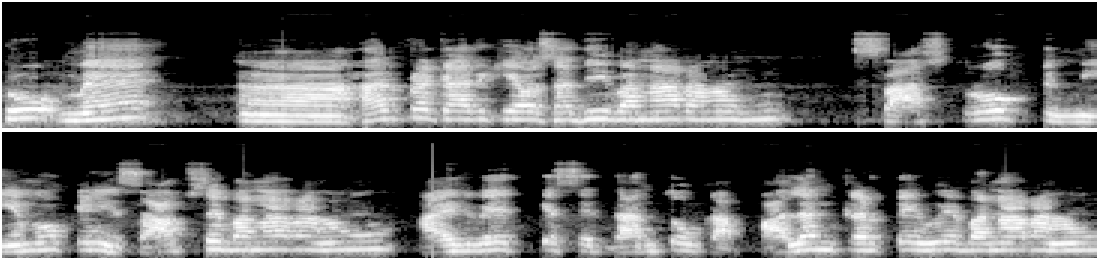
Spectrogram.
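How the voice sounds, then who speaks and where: Bright and sharp in tone, this man's voice is raised and projected. His pitch is high. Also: ordinary pitch variation. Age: 60s. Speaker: naturopath and Ayurvedic medicine maker. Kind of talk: interview.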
